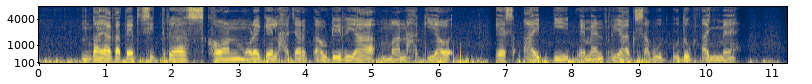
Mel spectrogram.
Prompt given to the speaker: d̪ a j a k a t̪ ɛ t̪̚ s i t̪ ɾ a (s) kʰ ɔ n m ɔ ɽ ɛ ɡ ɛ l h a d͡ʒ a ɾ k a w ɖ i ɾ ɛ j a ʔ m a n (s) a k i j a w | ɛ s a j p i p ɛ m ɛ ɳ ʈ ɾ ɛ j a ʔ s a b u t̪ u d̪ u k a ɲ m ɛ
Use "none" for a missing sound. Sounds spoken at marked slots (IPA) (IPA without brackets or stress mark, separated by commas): s, h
